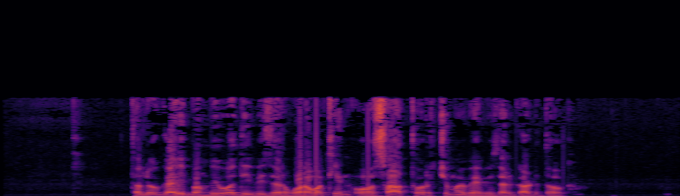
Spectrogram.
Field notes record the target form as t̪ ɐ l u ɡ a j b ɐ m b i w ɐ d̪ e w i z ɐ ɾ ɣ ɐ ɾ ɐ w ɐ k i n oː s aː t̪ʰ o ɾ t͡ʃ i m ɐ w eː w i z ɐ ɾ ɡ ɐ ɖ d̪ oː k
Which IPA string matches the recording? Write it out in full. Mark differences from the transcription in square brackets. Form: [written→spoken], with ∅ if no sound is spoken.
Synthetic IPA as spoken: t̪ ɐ l u ɡ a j b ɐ m b i w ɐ d̪ [e→i] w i z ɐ ɾ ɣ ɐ ɾ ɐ w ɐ k i n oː s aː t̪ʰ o ɾ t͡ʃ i m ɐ w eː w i z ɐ ɾ ɡ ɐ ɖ d̪ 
